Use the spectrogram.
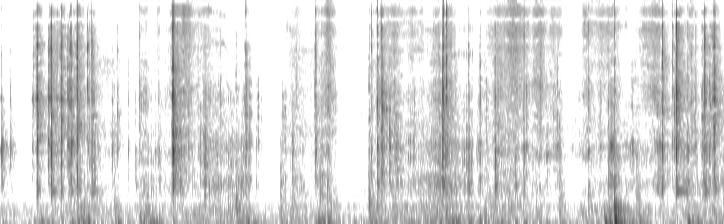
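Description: A hollow white plastic Dreamcast controller is held in both hands while the thumbs press its buttons and tap the plastic shell. The result is a quiet, irregular run of short, dry clicks and taps with a bright edge and a hollow low knock underneath, each dying away almost instantly.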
